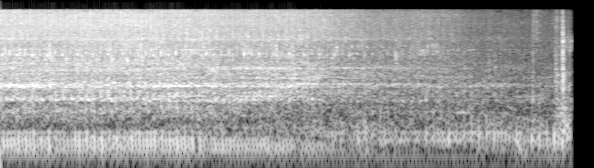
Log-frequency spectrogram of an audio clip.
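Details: Chevrolet Aveo that would not start (no ECU communication, no fuel pump, no spark), now running after ECU repair: steady, even idle with a faint whine, no knocking or missing; sounds healthy.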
